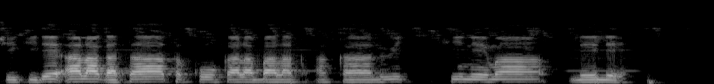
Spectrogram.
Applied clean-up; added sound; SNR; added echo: neural separator model SepFormer DNS4.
